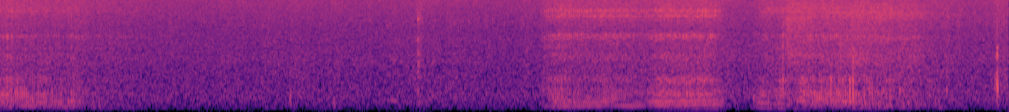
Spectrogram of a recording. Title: Winston the Snoring Italian Shih-tzu Dog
